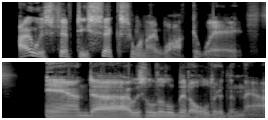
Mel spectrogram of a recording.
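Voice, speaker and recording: A man with a very deep, low voice and vocal fry speaks at a moderate pace with ordinary pitch variation, the recording very clean with a silent background and a dry, close sound with no echo. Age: 60s. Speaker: retired police detective. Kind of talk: interview.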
